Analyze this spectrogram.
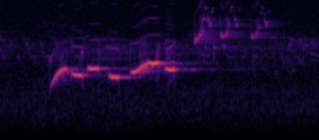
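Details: Singing Eurasian Blackbird recorded in Castricum, the Netherlands, giving one rich, mellow whistled phrase that rises and wavers, followed by a quieter high twittering flourish.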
